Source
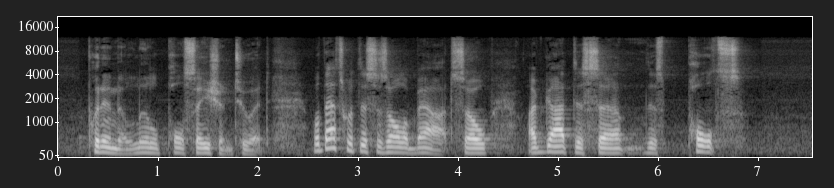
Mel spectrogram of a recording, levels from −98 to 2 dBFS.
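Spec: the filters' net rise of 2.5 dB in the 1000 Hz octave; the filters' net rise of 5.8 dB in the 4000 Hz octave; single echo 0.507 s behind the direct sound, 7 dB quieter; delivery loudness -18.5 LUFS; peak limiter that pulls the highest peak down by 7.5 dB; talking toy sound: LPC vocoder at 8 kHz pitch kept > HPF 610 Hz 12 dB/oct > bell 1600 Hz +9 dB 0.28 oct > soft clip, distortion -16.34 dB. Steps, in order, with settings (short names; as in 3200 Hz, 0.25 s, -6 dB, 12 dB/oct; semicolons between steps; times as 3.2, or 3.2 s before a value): bell 1000 Hz +4.5 dB; bell 4000 Hz +7 dB; limiter -12 dBFS; echo 0.507 s -7 dB; LPC vocoder at 8 kHz pitch kept; HPF 610 Hz 12 dB/oct; bell 1600 Hz +9 dB 0.28 oct; soft clip -17 dBFS; gain +12 dB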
